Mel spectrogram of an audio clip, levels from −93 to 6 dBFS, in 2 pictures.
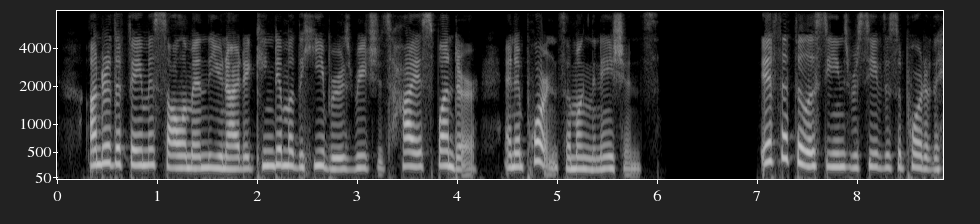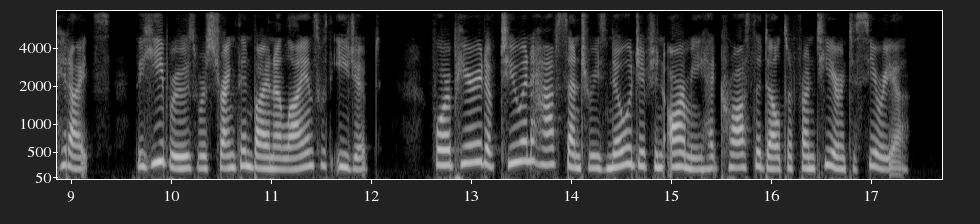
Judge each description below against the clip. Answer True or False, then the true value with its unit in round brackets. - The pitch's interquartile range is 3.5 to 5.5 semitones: True (3.8 semitones)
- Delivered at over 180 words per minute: True (190 wpm)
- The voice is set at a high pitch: True (230 Hz)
